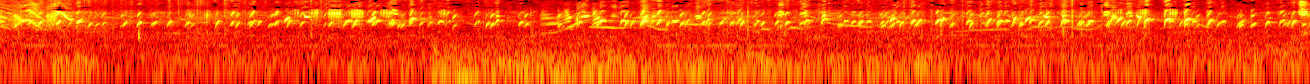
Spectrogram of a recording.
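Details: Goldfinch chorus of rapid, bright, high-pitched chirps and twitters packed closely together, with a few slurred whistled notes and a faint steady background hum.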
